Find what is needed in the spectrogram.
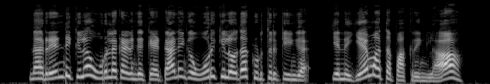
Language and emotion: Tamil, angry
